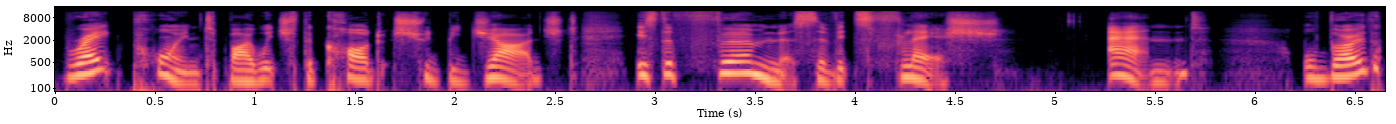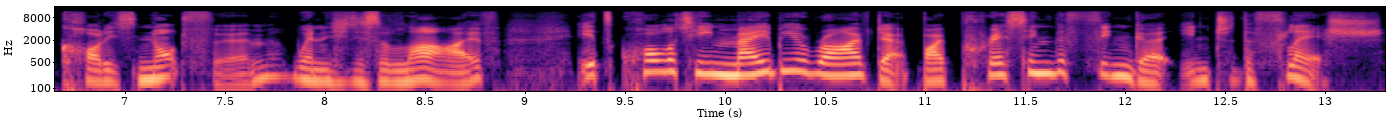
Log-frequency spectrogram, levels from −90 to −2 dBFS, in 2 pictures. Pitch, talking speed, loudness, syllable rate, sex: 190 Hz, 180 wpm, -22 LUFS, 4.5 syllables/s, female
